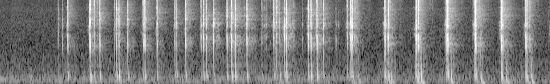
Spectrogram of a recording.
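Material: Aluminum.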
